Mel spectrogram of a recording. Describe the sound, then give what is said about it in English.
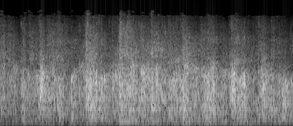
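Audience applause welcoming panelists at a real estate event: dense, steady clapping from many hands, loud and sustained without a break. “So with that, please help me welcome our panelists, and then I'm going to turn it over to John.”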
